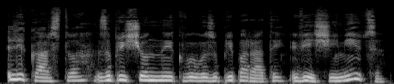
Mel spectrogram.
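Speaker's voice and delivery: stern airport officer; strict. A narrator's reading. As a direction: firmly check off the forbidden items. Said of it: "строго уточнила сотрудница".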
